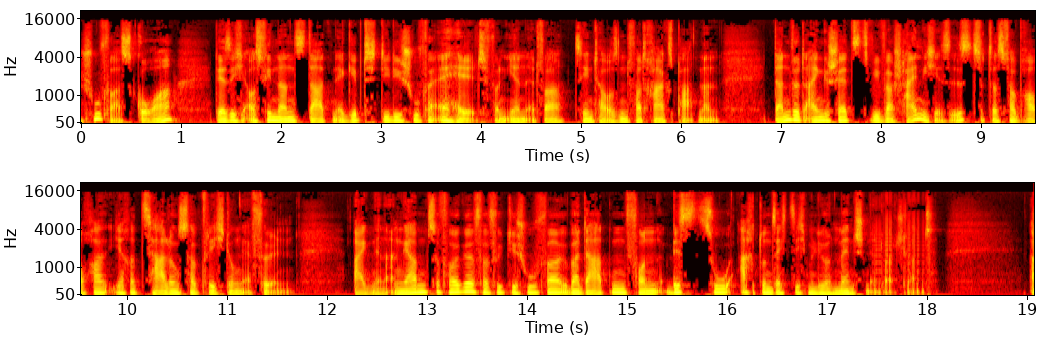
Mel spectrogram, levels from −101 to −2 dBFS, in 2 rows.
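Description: Buffer tearing sets in at 17.45 s and runs to the end at 19.08 s. The writer and the playback hardware have drifted out of step on the ring buffer, so in every period a small slice of the speech is replaced by audio from roughly 10 ms earlier, with hard joins on both sides. Those splices repeat at 345 Hz, which fits a 128-sample buffer, and produce a steady robotic buzz riding on the speech wherever there is signal.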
